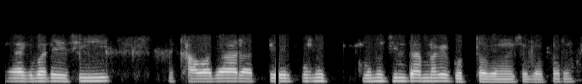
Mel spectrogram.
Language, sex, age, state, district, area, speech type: Bengali, male, 60+, West Bengal, Purba Medinipur, rural, conversation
